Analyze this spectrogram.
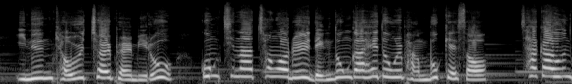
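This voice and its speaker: A woman's voice moves through very wide pitch swings at a fairly slow pace, with music in the background. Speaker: student radio host at campus-affiliated FM program. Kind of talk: radio program host narration.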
